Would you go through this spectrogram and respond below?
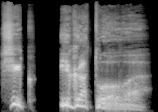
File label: Male Troll Attack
